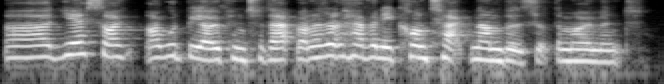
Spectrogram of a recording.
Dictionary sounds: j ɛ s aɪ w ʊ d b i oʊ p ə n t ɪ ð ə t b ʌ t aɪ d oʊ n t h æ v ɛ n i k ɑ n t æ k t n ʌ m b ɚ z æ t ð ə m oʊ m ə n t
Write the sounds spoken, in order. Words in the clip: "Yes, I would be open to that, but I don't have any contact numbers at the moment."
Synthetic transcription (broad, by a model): j ɛ s aɪ w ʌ d b i oʊ p ə n t ɪ ð ə t b ʌ t aɪ d oʊ n t h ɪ v ɛ n i k ɑ n t æ k t n ʌ m b ɚ z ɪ t ð ə m oʊ m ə n t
